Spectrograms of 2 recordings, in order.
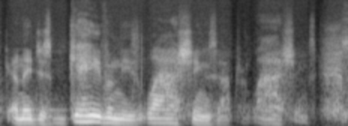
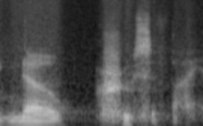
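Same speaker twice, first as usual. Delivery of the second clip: whispered crowd shout; 4 semitones lower, 11 dB quieter than usual. Acted. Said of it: "the crowd shouts".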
